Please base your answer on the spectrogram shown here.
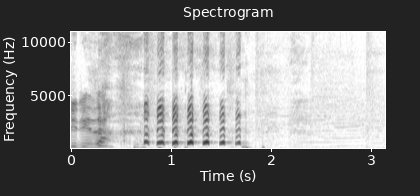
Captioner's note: laughs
